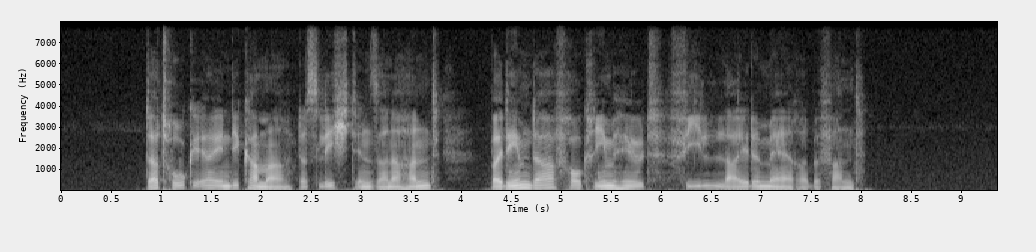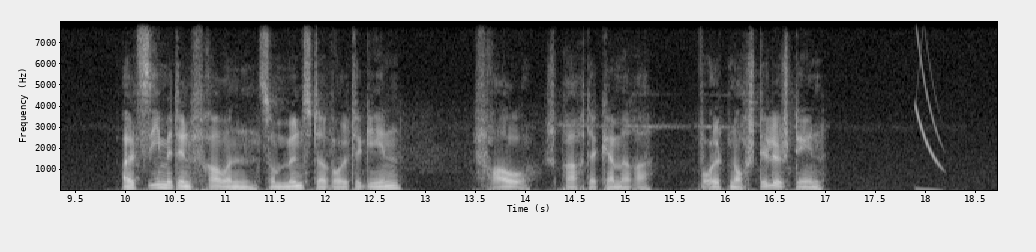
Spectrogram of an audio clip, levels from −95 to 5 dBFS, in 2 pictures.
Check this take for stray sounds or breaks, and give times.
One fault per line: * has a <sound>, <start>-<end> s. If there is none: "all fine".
* has a chirp, 17.9-18.2 s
